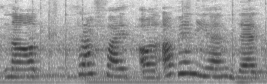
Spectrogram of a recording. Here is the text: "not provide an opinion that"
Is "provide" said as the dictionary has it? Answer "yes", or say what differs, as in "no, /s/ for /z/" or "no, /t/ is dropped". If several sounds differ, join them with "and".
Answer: no, /f/ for /v/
